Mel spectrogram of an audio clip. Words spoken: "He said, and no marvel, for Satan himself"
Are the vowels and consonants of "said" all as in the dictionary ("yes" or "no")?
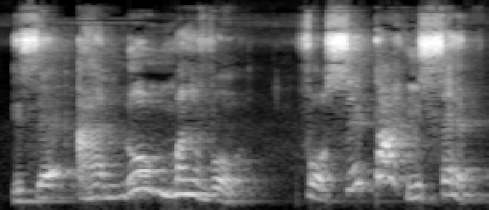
no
